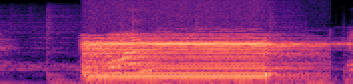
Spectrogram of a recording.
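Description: A loud electronic buzzer tone starts suddenly about half a second in and holds one steady pitch for just over a second before fading: the signal that a timed exercise interval is over.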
